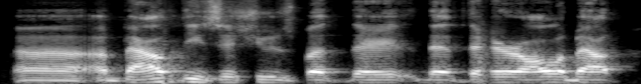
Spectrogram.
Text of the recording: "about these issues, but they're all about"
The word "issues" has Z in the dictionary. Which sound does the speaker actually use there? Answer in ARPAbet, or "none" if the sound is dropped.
Z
